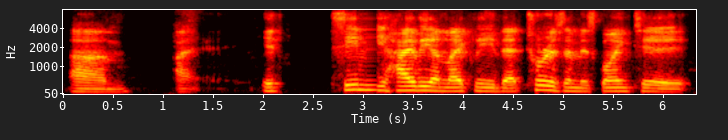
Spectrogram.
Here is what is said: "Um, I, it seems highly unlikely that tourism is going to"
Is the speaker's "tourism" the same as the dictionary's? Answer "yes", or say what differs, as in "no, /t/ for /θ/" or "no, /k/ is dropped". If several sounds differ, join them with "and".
yes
